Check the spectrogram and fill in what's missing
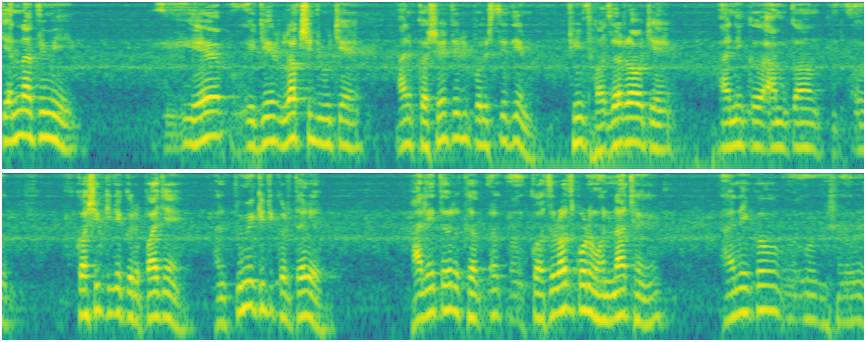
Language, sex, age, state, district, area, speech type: Goan Konkani, male, 60+, Goa, Salcete, rural, spontaneous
